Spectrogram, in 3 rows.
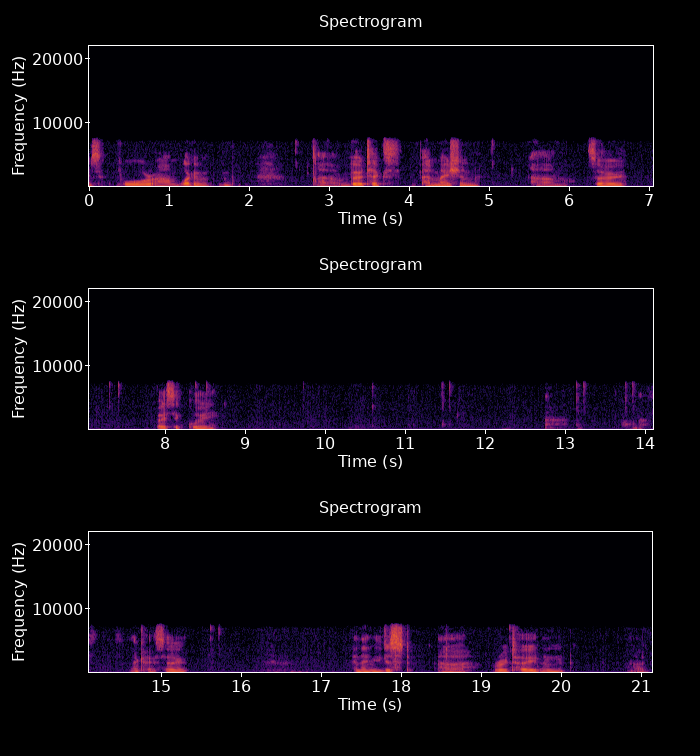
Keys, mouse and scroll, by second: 2.5 click, 2.5 right click, 2.9 right click, 7.2 click, 8.3 click, 9.7 right click, 11.4 click, 13.1 click, 13.7 click, 15.6 click, 19.3 click.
